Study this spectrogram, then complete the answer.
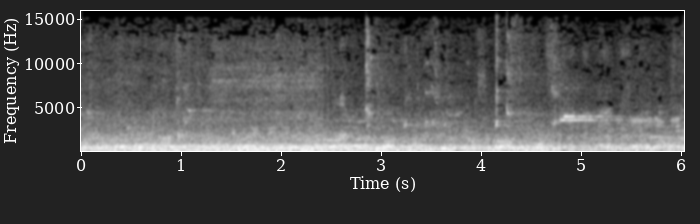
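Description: A large crowd chatters and cheers in an echoing gym.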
